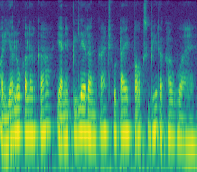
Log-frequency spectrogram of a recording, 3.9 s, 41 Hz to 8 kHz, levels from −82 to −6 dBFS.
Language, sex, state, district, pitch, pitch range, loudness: Hindi, male, Uttar Pradesh, Jyotiba Phule Nagar, 130 Hz, 120-135 Hz, -17 LUFS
